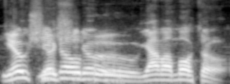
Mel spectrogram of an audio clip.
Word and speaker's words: Yoshinobu Yamamoto: Yoshinobu Yamamoto.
